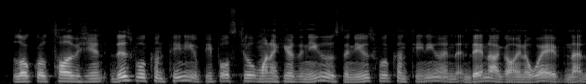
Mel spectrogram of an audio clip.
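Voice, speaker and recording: Speaking at a very fast pace with hardly any pauses, a man talks with a Mexican accent and vocal fry. His pitch is medium and his intonation lively. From Mexico. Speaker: TV videographer and editor. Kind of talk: interview. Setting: studio with live student audience. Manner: halting.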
